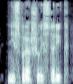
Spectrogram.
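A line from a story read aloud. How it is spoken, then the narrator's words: Sigh. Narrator (Russian): вздохнул Куч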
